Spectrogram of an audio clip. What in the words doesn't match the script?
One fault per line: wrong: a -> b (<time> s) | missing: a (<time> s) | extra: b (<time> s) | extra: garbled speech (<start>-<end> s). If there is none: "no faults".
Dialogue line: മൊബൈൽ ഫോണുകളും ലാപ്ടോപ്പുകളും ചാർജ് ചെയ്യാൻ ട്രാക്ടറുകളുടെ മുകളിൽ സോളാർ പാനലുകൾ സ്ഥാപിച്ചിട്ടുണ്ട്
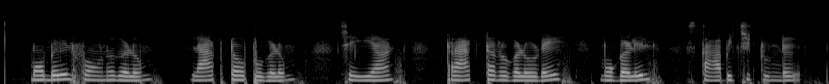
missing: ചാർജ് (2.9 s)
missing: സോളാർ പാനലുകൾ (6.5 s)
